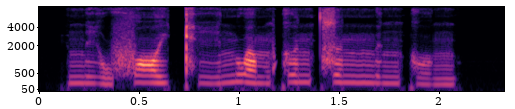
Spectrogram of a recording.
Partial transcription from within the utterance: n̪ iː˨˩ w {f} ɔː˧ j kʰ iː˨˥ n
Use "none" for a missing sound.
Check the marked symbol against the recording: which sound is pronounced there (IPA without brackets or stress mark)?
f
